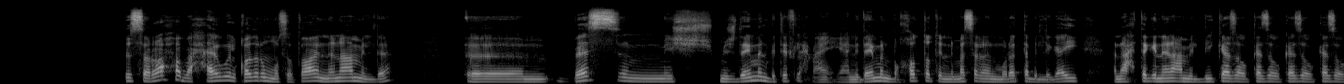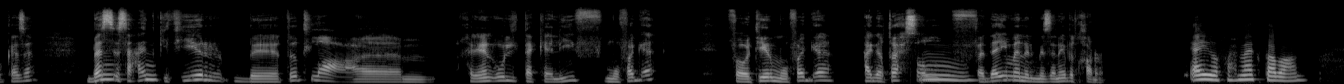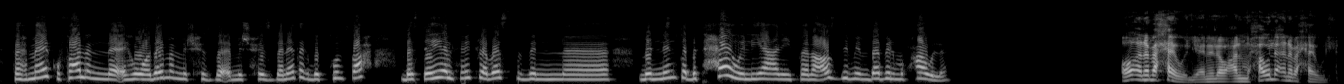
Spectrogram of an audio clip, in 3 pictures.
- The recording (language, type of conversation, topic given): Arabic, advice, إزاي أتعلم أشتري بذكاء عشان أجيب حاجات وهدوم بجودة كويسة وبسعر معقول؟
- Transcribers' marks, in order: distorted speech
